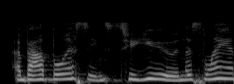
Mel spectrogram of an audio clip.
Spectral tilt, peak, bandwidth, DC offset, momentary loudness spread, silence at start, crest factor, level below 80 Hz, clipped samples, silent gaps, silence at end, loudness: -6.5 dB/octave; -20 dBFS; 7.6 kHz; under 0.1%; 7 LU; 0.15 s; 12 dB; -56 dBFS; under 0.1%; none; 0 s; -33 LUFS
